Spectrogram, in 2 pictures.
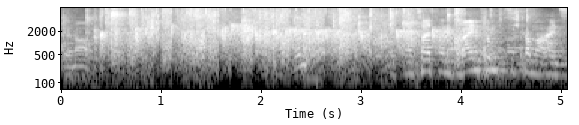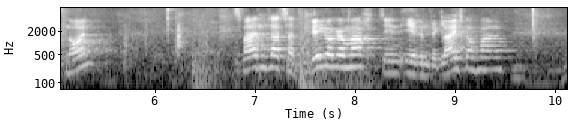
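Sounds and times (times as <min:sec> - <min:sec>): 
applause: 0:00.0 - 0:04.8
speech: 0:03.6 - 0:05.5, 0:06.9 - 0:09.7.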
